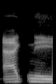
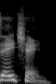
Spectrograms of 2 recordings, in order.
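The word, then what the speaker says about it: Achane: Miami Dolphins Stonewall teams calling to inquire about Devon Acne. Is that how you pronounce it? He's a He's Achain.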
